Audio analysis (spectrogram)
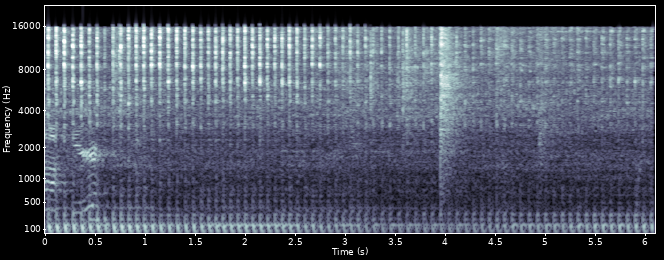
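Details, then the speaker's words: Small Chinese kids ATV single-cylinder after carburetor cleaning, on jumper battery, warming up before oil change: steady quick popping about three a second, settling as it warms — normal warm-up running. "so I'm gonna let it run a little while here and but the oil change will be on the next video"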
